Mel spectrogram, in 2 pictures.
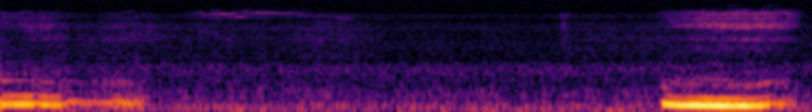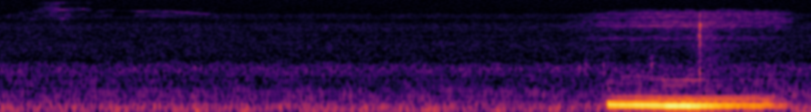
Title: My cat snore!!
